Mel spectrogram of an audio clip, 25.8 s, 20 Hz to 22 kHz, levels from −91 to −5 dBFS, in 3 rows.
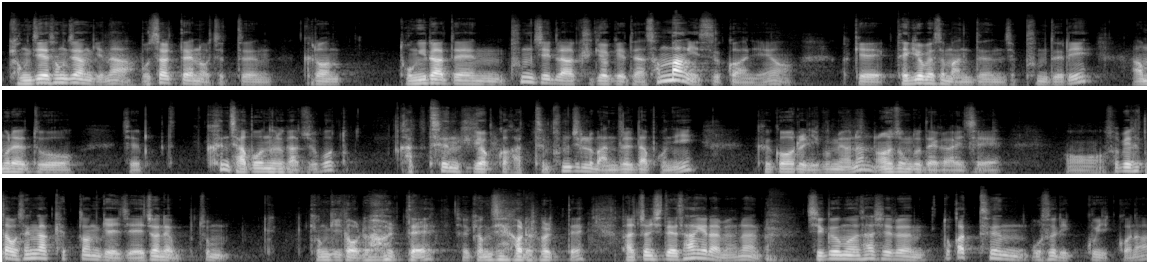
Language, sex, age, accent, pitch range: Korean, male, 30-49, native, 95-145 Hz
